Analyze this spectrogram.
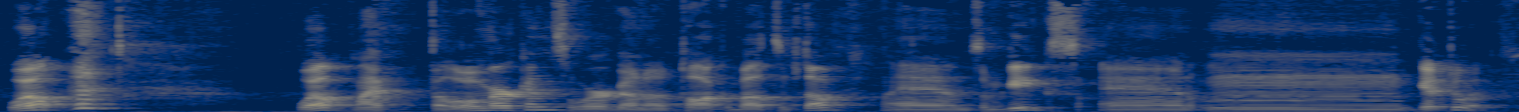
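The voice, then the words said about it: Barack Obama impression. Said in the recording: “Can you do Barack Obama?”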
